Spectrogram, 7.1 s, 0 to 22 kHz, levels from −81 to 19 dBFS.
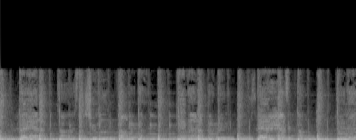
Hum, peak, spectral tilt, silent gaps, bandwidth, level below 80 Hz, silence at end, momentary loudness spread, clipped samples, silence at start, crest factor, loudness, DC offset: none; -2 dBFS; -5 dB/octave; none; 11.5 kHz; -26 dBFS; 0 s; 3 LU; under 0.1%; 0 s; 16 dB; -19 LUFS; under 0.1%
